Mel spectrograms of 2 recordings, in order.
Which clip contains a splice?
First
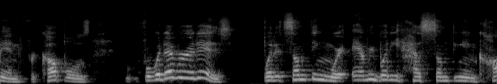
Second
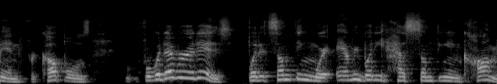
second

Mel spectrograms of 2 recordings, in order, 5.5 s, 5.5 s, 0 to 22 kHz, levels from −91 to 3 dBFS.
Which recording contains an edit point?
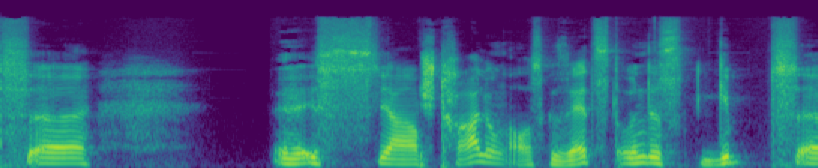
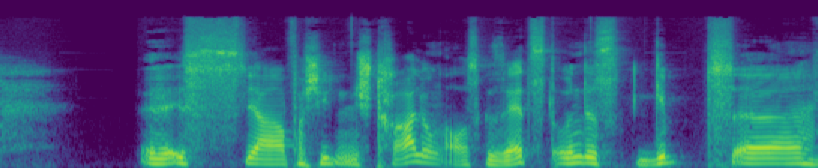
first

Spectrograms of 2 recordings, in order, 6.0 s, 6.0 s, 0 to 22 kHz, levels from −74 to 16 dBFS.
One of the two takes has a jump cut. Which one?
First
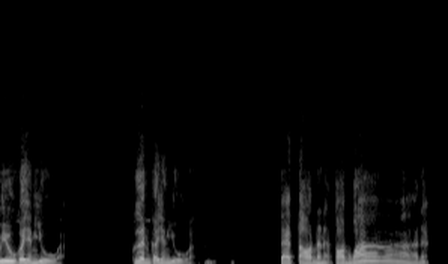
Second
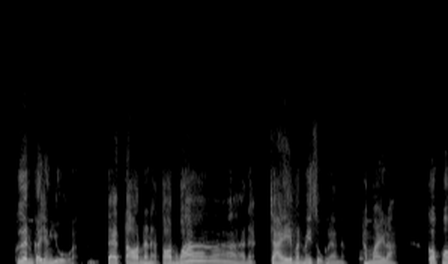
second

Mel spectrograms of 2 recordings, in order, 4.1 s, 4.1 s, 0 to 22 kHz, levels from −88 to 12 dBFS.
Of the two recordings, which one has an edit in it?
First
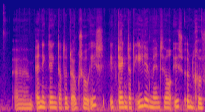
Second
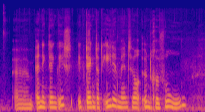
second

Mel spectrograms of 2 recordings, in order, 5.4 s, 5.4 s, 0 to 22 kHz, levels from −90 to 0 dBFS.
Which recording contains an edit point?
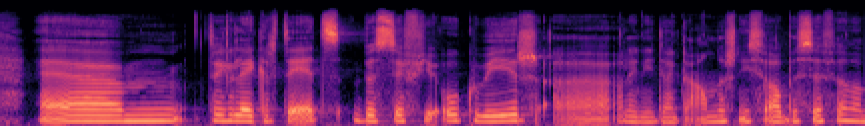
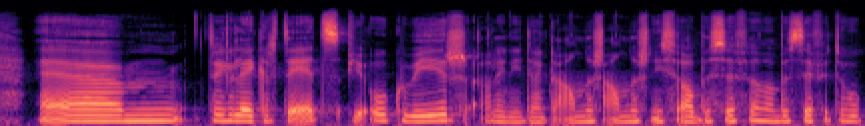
second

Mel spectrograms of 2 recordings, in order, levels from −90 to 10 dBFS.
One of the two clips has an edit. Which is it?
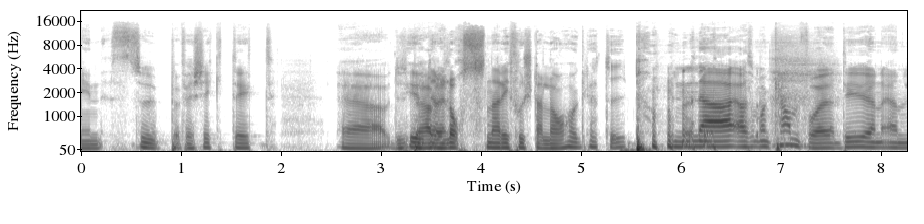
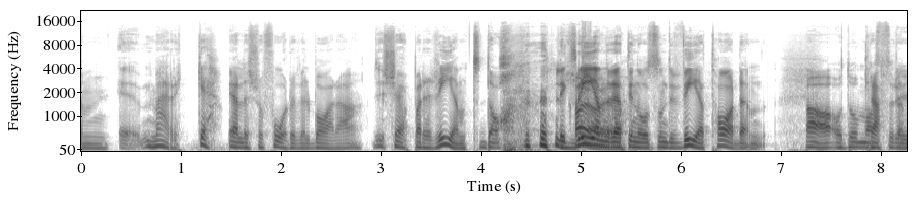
second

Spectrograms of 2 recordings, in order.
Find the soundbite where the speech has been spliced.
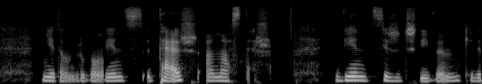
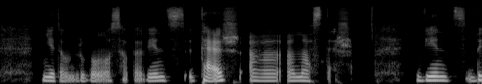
first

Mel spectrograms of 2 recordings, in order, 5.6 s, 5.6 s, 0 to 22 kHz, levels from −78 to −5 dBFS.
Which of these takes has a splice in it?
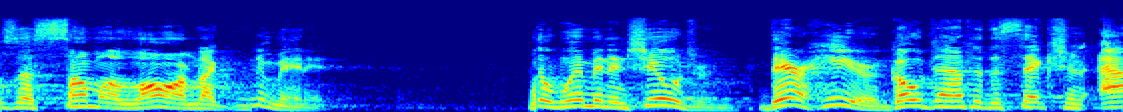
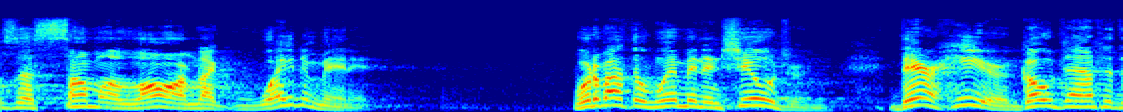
first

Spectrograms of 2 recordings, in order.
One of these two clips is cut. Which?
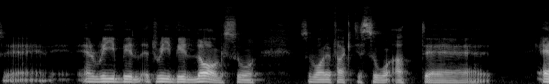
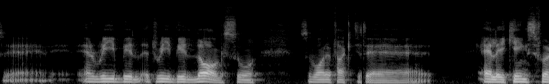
second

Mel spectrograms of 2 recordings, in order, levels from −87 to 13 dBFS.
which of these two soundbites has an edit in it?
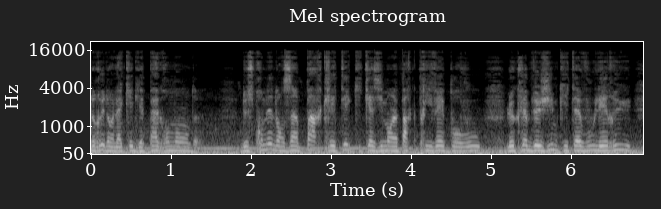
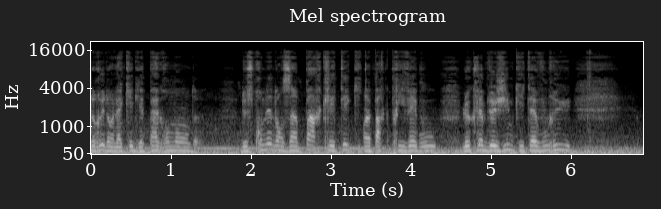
second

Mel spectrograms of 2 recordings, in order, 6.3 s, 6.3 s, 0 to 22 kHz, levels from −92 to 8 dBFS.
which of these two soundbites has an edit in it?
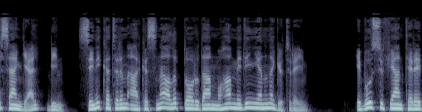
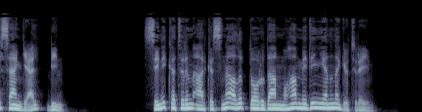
first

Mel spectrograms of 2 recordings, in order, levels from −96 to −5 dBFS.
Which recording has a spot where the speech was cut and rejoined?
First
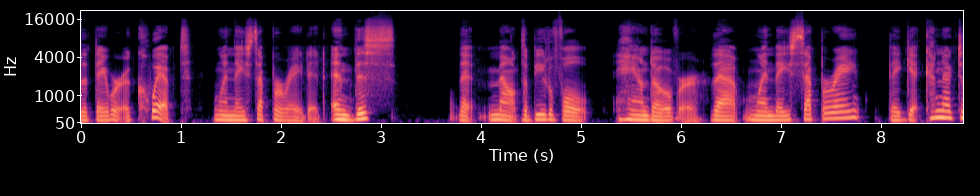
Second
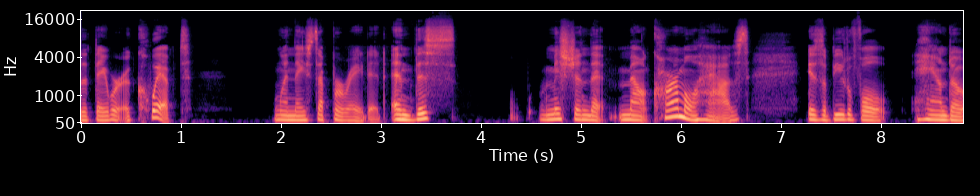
first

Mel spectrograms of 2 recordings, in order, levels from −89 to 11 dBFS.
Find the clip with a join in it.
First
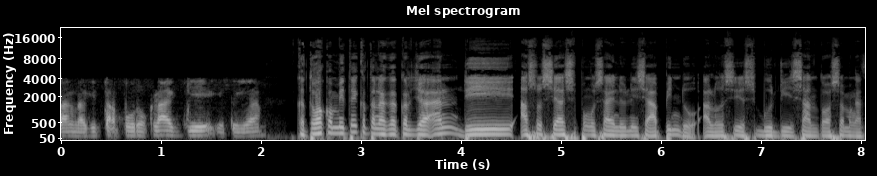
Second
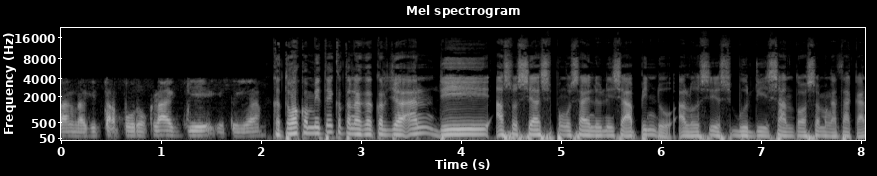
second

